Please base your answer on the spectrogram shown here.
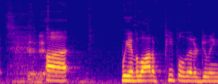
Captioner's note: group laughing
